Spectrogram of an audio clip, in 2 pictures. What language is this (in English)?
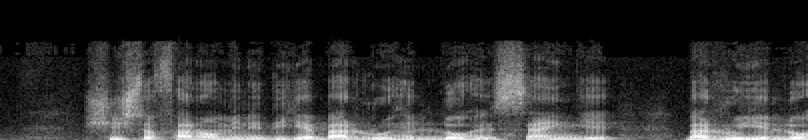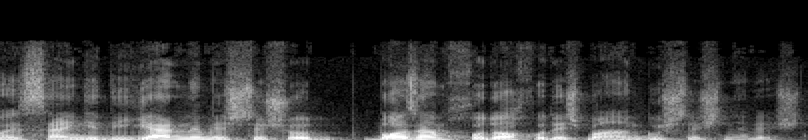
Persian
